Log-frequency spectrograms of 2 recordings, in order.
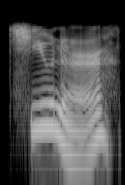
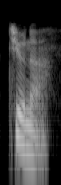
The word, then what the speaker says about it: Tuner: There's a film that is out and it is called Tuner, t u n e r, but the way I pronounce it is tuna.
